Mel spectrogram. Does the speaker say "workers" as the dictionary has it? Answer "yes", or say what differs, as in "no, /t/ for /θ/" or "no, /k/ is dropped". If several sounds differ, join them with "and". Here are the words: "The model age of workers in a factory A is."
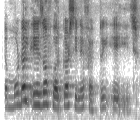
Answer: no, /s/ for /z/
